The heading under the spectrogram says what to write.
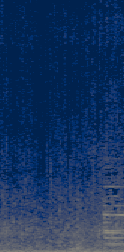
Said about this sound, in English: Stephen Feld set up his microphones there to record the noontime bells from two churches.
